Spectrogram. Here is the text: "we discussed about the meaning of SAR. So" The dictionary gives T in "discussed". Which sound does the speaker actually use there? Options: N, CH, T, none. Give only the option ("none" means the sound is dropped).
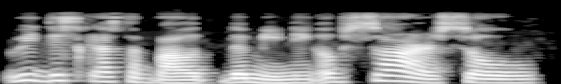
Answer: T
